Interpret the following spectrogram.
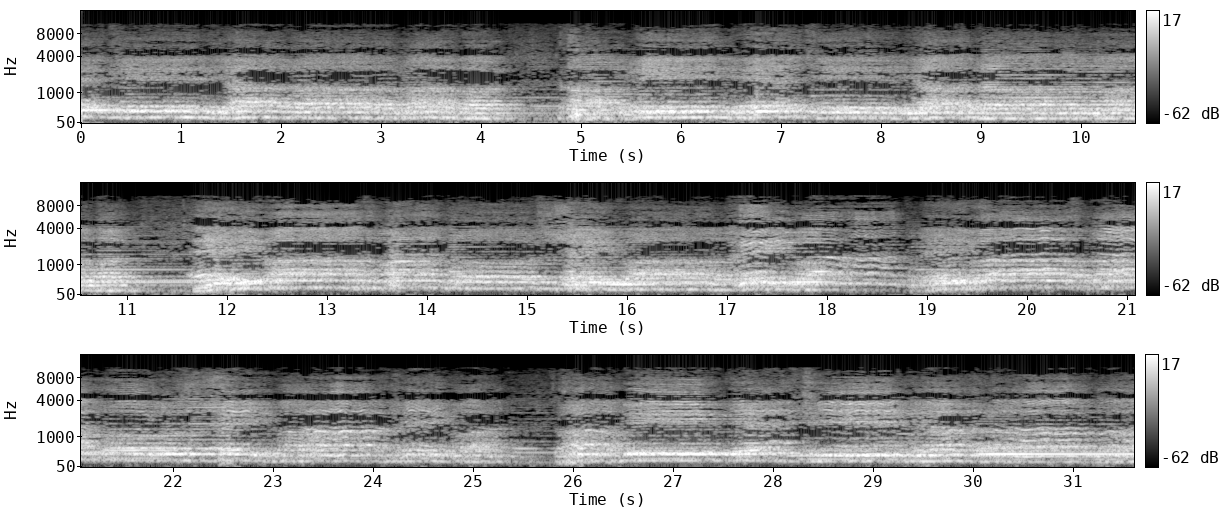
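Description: A small choir of voices singing a Turkish folk song to bağlama (long-necked saz) accompaniment, in phrases broken by short pauses.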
